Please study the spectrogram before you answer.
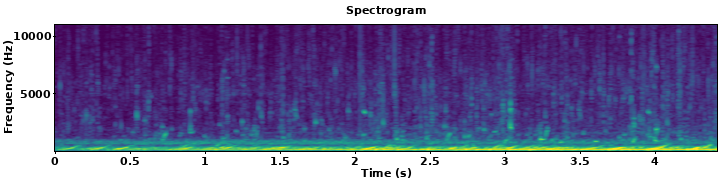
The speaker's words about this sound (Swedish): När en propeller snurrar bildas bubblor och de ger ljud ifrån sig.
